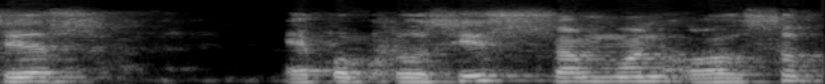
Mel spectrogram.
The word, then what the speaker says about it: apoptosis: It is pronounced as apoptosis. Someone also pronounce it as apoptosis, where P is silent. Usually P is silent, and therefore you should pronounce it as apoptosis, right?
